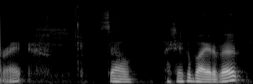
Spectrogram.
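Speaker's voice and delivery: usual speaking voice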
